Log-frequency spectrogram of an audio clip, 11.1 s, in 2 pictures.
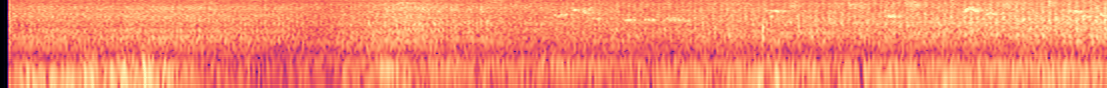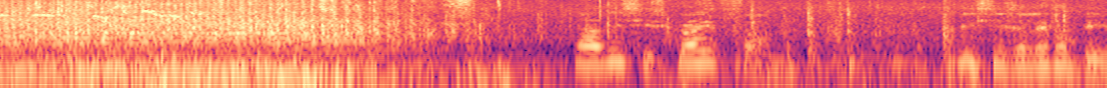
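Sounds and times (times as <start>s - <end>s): small car engine running slowly: 0.0s - 8.0s.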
